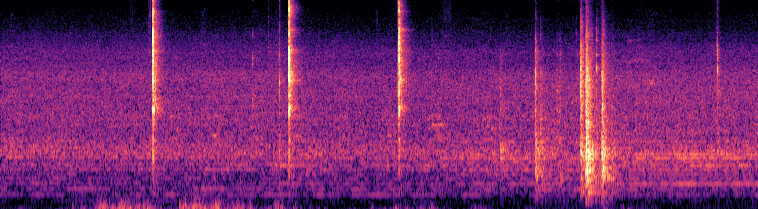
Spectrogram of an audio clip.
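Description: Farrier's tools working on a horse's hoof: about six sharp clicks and knocks at uneven intervals, the loudest a quick cluster near the end, over a steady background hum.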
